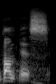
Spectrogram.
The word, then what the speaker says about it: Bumpus: We are being told my pronunciation is incorrect, but I assure you my pronunciation of Bumpus is correct.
